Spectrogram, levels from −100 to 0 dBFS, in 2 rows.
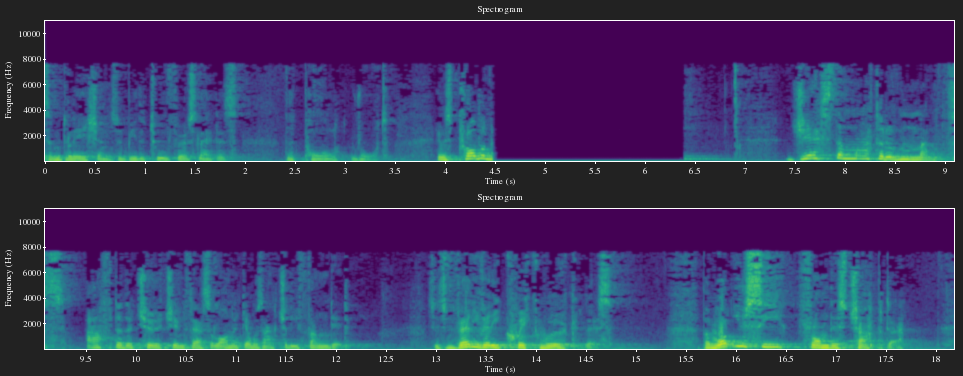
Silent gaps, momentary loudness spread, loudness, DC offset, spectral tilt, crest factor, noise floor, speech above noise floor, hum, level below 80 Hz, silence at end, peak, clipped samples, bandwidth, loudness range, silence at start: none; 19 LU; -20 LUFS; under 0.1%; -7 dB/octave; 20 dB; under -90 dBFS; over 71 dB; none; -54 dBFS; 0.3 s; -2 dBFS; under 0.1%; 8 kHz; 11 LU; 0 s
